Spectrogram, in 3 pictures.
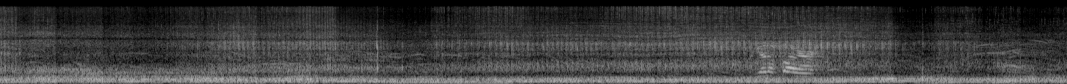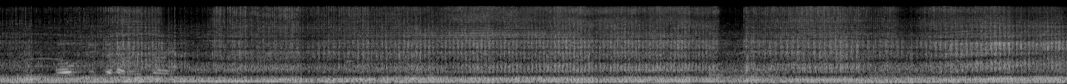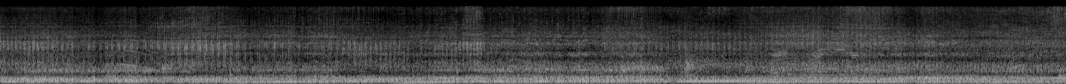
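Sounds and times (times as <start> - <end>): car engines revving: 0.0 - 32.0.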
